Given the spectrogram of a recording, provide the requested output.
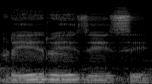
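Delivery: ordinary talk, nothing marked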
